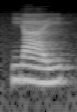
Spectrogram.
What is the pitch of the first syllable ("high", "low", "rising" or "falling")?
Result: low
